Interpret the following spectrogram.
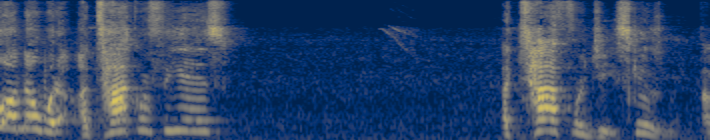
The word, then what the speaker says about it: autophagy: Autophagy, excuse me, I mispronounced it.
